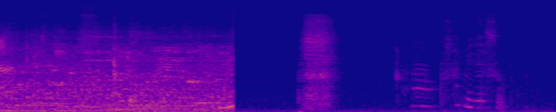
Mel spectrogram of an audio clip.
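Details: Japanese girl sneezing: after loud background talk and music, a single brief sneeze followed by a short voiced exclamation.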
